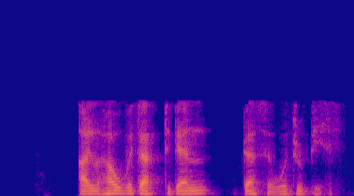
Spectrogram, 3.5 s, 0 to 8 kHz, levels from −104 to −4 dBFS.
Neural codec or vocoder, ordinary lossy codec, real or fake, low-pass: codec, 16 kHz, 0.5 kbps, FunCodec, trained on LibriTTS, 25 frames a second; AAC, 16 kbps; fake; 7.2 kHz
